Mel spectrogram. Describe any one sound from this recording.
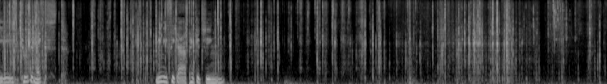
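A plastic packet crinkles and rustles in hands.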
